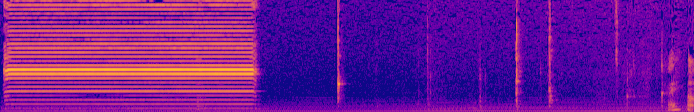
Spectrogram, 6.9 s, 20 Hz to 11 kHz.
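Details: Therapeutic ultrasound unit tone during physiotherapy ultrasound treatment to a patient's knee, pulsed 1:4 for five minutes: a loud steady electronic tone for about two and a half seconds, then quiet room with small clicks.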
